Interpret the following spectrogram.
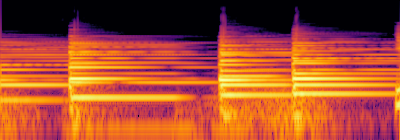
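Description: Yamaha electronic keyboard on a piano voice playing sustained chords. A chord is already ringing at the start, and fresh chords are struck about a second in, at two seconds and just before three. Each is left to ring and slowly fade.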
